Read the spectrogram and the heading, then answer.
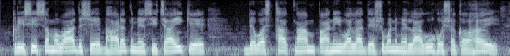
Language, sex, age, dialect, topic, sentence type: Magahi, male, 25-30, Western, agriculture, statement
